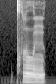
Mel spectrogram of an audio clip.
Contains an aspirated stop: yes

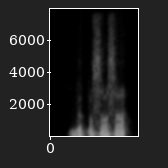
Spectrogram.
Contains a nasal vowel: no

